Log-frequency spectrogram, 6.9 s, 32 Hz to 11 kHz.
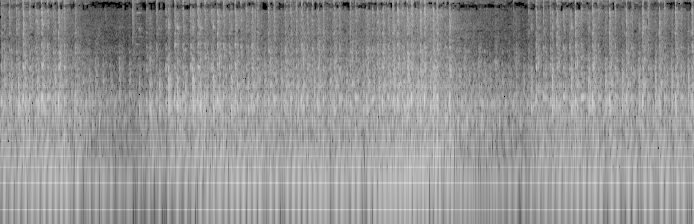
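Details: Previously seized Ford 4000 diesel tractor on starting fluid: uneven chugging that surges and sags with loose knocks, barely staying lit; owner suspects throttle and air and a diesel leak, knock cause unclear.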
